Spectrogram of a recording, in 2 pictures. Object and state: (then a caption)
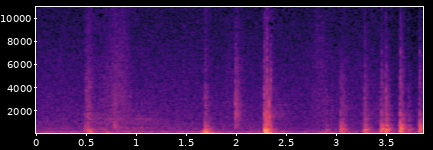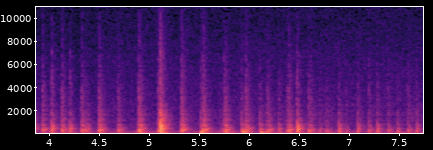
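Wooden tabletop. Fingertips of both hands resting on a large, solid, varnished wooden tabletop tap and knock the wood. A few sparse knocks are followed by a quick, uneven run of short, dull, low-pitched thuds that die away almost at once.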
